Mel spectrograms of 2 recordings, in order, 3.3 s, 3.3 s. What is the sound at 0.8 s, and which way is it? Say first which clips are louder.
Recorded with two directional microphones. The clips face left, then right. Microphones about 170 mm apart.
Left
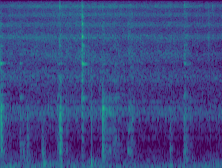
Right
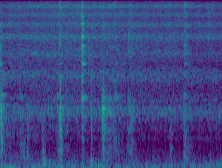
Stir: left 2 dB; 20° left (ahead or behind).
